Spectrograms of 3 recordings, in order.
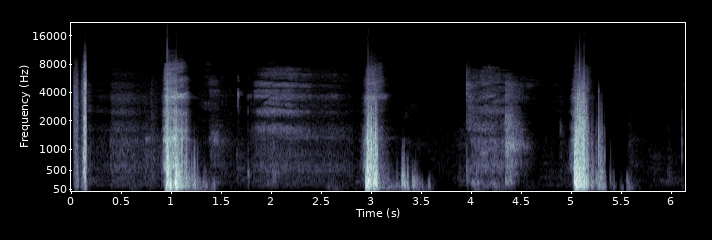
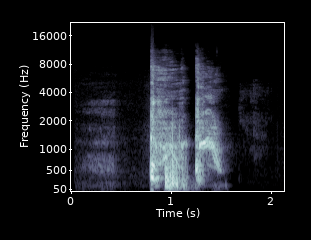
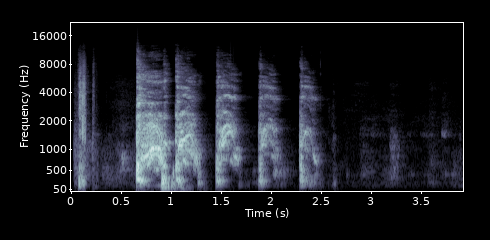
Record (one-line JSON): {"exhalation_length": "6.1 s", "exhalation_amplitude": 32768, "exhalation_signal_mean_std_ratio": 0.21, "cough_length": "2.1 s", "cough_amplitude": 32768, "cough_signal_mean_std_ratio": 0.4, "three_cough_length": "3.9 s", "three_cough_amplitude": 30979, "three_cough_signal_mean_std_ratio": 0.39, "survey_phase": "beta (2021-08-13 to 2022-03-07)", "age": "18-44", "gender": "Male", "wearing_mask": "No", "symptom_cough_any": true, "symptom_fatigue": true, "symptom_headache": true, "symptom_onset": "13 days", "smoker_status": "Current smoker (1 to 10 cigarettes per day)", "respiratory_condition_asthma": false, "respiratory_condition_other": false, "recruitment_source": "REACT", "submission_delay": "2 days", "covid_test_result": "Negative", "covid_test_method": "RT-qPCR"}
